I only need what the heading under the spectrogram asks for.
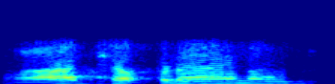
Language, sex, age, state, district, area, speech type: Sindhi, male, 18-30, Maharashtra, Mumbai Suburban, urban, conversation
